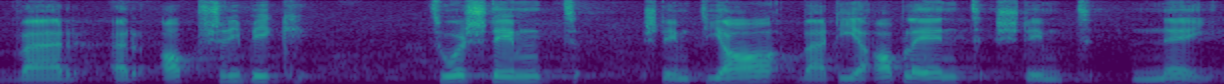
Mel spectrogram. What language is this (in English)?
Swiss German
